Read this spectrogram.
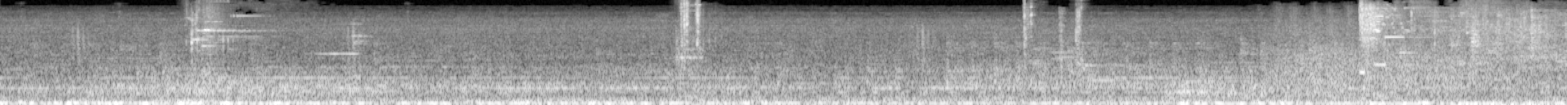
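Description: Short, sharp menu clicks sound now and then.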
